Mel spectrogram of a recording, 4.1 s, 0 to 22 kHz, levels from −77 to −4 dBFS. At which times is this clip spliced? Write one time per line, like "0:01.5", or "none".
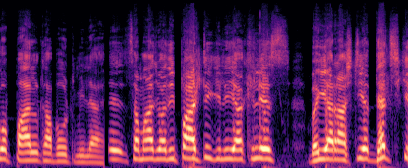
0:01.1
